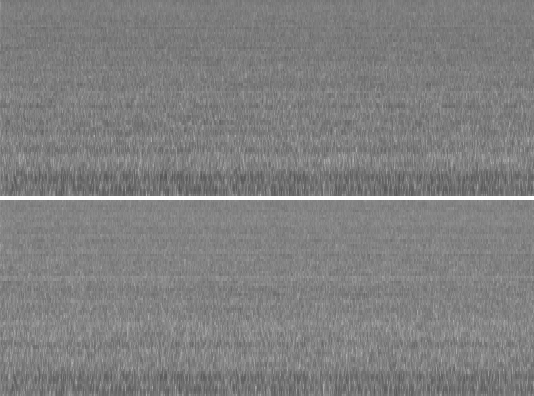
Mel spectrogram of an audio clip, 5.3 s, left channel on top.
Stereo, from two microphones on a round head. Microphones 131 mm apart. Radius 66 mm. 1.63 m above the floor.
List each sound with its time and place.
0.0 s running water: 55° left (ahead or behind), 0.8 m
